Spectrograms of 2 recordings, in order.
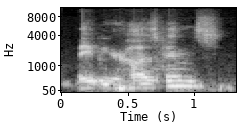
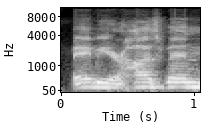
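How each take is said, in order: First: The voice is timid, hesitant and mousy. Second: The voice is firm, stern and matter-of-fact. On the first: The caller is unsure of getting an answer. The speaker calls it wrong. "You can't sound mousy" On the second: The caller expects an answer. The speaker calls it right. "say it sternly and be matter of fact about it"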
